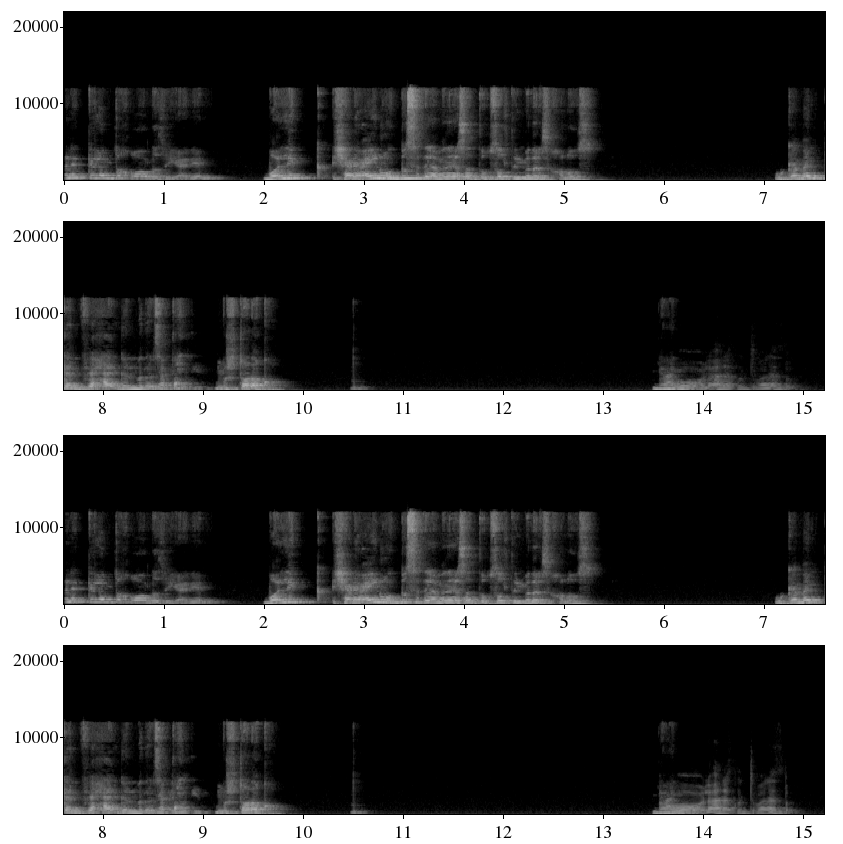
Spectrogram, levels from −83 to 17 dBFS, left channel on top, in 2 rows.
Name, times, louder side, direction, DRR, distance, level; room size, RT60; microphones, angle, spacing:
voice 1, 0.0-1.5 2.0-5.3 7.1-8.8 9.1-9.8 10.5-10.6 13.5-13.8, left 2 dB, ahead, 0.4 m, -24 dB
voice 2, 8.5-9.3 13.6-14.8, right 4 dB, 55° right, 0.5 m, -36 dB
4.3 x 3.1 x 2.7 m
head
